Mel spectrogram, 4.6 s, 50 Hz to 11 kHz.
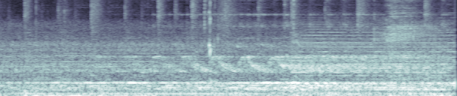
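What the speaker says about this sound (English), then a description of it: "Sometimes when I hear the ambulance" In The Sims 4, a distant ambulance siren wails faintly, thin and steady against a constant low background hum, with no voices over it.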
